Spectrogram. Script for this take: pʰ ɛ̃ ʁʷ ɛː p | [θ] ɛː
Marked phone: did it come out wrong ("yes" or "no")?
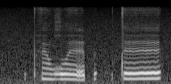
yes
